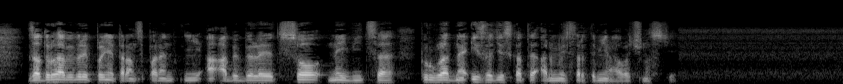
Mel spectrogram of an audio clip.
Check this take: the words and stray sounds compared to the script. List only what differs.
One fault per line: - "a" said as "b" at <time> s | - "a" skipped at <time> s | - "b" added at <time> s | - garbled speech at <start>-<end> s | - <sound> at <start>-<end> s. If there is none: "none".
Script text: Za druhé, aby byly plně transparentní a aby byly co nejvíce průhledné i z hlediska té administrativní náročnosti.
none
